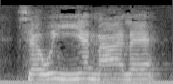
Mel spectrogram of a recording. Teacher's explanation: يبقى مش هتغن علشان العين من حروف الإظهار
